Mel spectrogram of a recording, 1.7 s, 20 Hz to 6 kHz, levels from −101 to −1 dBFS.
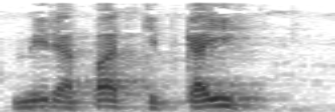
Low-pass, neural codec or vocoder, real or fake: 5.4 kHz; none; real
